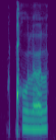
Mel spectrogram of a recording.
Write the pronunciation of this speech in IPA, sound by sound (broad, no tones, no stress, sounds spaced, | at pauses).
ǃʰ o l ɐ l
